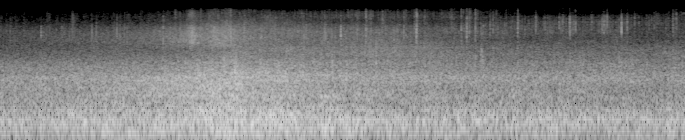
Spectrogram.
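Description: Outdoor city street ambience: a steady hiss of traffic noise that swells and fades about two seconds in, with faint ticks.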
